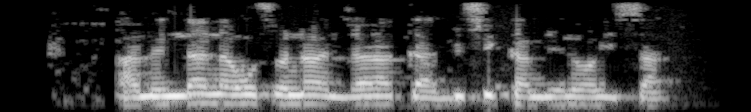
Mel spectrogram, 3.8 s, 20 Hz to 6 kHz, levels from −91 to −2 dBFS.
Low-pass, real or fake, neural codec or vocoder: 5.4 kHz; real; none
